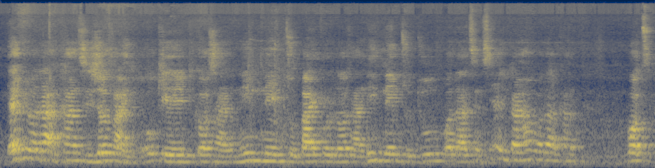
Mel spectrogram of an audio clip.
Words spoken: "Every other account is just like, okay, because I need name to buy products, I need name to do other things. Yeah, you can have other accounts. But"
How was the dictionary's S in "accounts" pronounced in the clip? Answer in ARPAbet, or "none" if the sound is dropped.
none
